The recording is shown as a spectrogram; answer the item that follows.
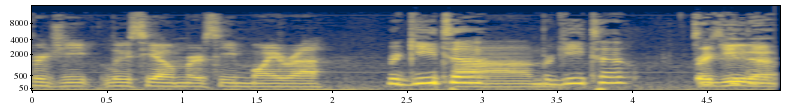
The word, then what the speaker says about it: Brigitte: Brigida, right? yeah. My daughter, oh my god, my daughter found out how to pronounce her name and like yelled at us because we kept saying it wrong.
